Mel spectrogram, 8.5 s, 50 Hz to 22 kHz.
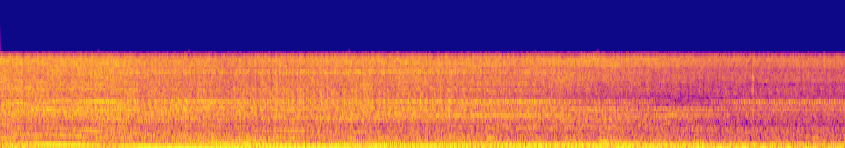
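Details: Mustang V6 near idle, noise heard between 1000 and 1500 rpm; light fairly steady knock or tick about four a second; owner unsure whether weak lifter or bad rod bearing; engine knocking noise, cause undetermined.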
